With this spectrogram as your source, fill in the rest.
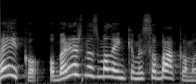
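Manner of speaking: high, loud called-out delivery. A dog's owner calls out to her dog Feya, calling out. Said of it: "гукнула".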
